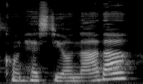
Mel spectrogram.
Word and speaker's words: congestionada: ¿Estás congestionado hoy o estás congestionada hoy? Pause, answer. Sí, estoy congestionada o no, no estoy congestionada. Listen to the way that the G is pronounced.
